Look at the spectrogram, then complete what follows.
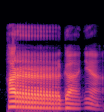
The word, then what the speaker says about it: harganya: Remember, in Bahasa, you really pronounce the R, so you need to roll your tongue and make that sound. Harganya, harganya. Okay, not like price.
